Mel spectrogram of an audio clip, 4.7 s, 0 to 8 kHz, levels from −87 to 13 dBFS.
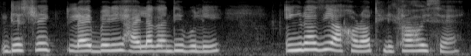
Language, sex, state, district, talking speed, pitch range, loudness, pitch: Assamese, female, Assam, Kamrup Metropolitan, 100 wpm, 275-310 Hz, -15 LUFS, 290 Hz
